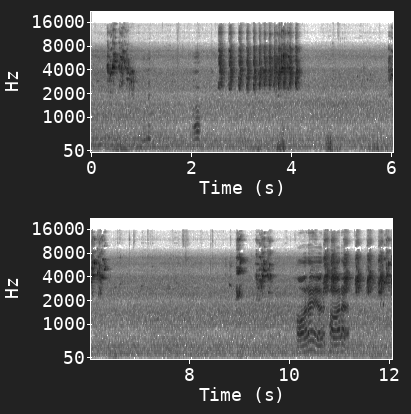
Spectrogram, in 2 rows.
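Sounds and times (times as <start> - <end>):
small bird chirping: 0.0 - 4.3, 5.2 - 8.0, 8.6 - 9.8, 10.6 - 12.0.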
